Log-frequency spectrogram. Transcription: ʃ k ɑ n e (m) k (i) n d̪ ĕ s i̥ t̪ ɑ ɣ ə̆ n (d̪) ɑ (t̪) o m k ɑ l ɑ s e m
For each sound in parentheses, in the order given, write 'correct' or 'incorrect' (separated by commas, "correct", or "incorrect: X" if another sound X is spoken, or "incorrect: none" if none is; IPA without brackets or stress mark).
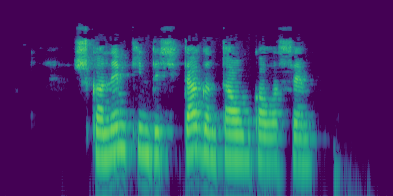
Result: correct, correct, incorrect: t̪, incorrect: none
